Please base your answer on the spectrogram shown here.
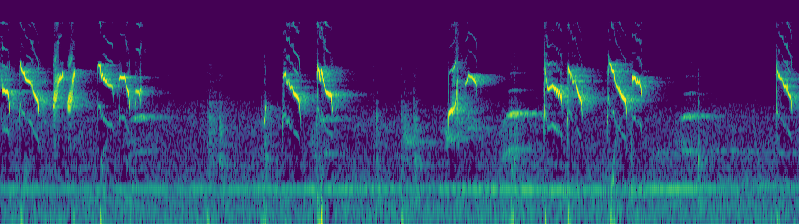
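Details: Oriental white-eye singing in the standard ngalas style, played to coax other white-eyes into song: bursts of quick, thin, high chirps sweeping downward, about twenty phrases a minute, with faint drawn-out whistles between, a steady low hum and occasional sharp clicks.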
